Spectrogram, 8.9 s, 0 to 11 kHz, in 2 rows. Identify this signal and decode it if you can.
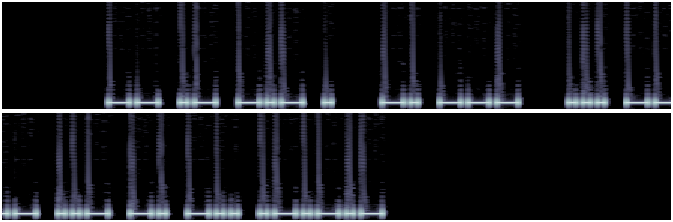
Morse code, heard as a keyed tone, about 25 wpm, 700 Hz. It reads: MAKE NO SOUND.
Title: Sentences from Top 1000 Words - Review Part 1 - 25wpm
